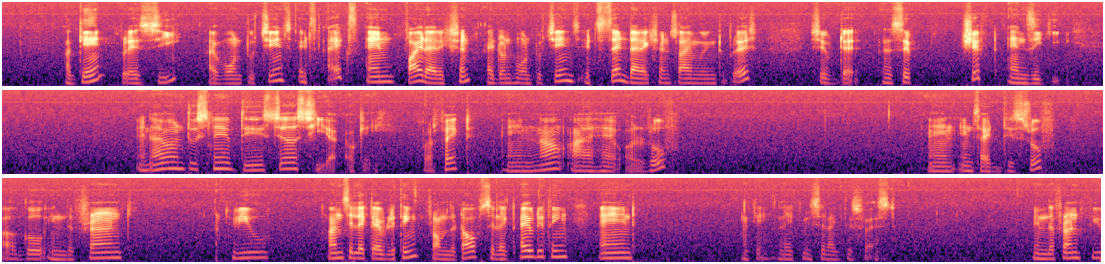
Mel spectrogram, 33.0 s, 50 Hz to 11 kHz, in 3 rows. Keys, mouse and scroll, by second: 1.5 right click, 1.7 g, 14.3-18.5 middle drag, 15.3 Tab, 17.7 KP_1, 18.7-20.8 middle drag, 19.7 Tab, 21.8 KP_1, 24.3 a, 24.8 a, 25.3 a, 26.3 b, 27.7 middle click, 30.5-32.3 drag, 31.2-32.3 right drag, 32.3 KP_1, 32.5 right click, 32.7 click.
